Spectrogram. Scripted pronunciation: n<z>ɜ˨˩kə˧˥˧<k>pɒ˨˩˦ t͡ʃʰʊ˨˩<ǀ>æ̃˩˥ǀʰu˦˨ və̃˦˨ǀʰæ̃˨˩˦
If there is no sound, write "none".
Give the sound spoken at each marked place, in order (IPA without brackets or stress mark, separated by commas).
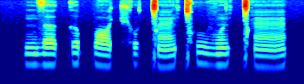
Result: z, none, ǀ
